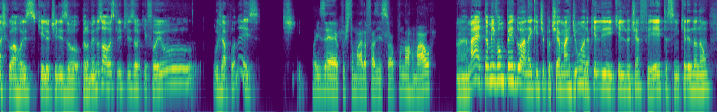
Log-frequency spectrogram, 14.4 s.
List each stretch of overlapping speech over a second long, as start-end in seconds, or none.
none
